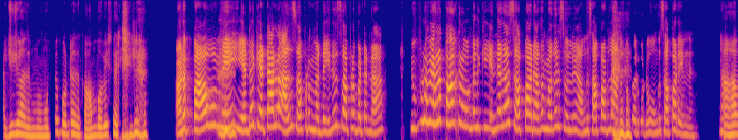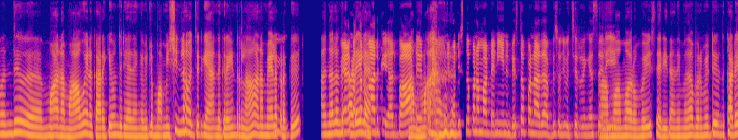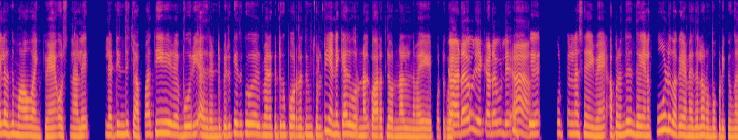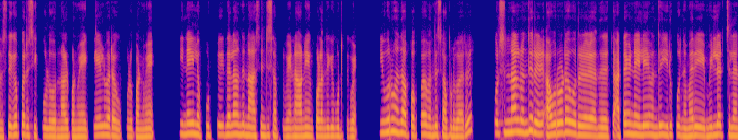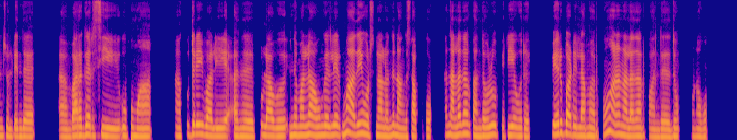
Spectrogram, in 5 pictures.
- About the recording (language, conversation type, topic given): Tamil, podcast, உங்களுக்கு மிகவும் பயனுள்ளதாக இருக்கும் காலை வழக்கத்தை விவரிக்க முடியுமா?
- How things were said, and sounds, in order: in English: "காம்போவே"; laughing while speaking: "சரியில்ல"; chuckle; laughing while speaking: "அத சாப்பிட மாட்டேன். இவ்ளோ வேல … அத முதல்ல சொல்லுங்க"; laughing while speaking: "மெஷின் எல்லாம் வச்சிருக்கேன்"; in English: "டிஸ்டர்ப்"; laugh; in English: "டிஸ்டர்ப்"; other noise; in English: "மில்லட்"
